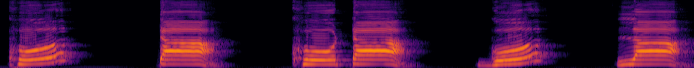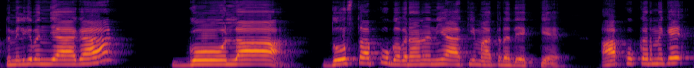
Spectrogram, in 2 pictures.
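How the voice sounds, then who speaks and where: A man teaching Hindi reading, sounding out syllables slowly and saying each joined word louder, then explaining more quickly to his viewers. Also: high-pitched. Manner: slow drawn-out syllables, louder when joining a word; speaks quicker and softer when explaining. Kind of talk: online reading lesson.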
